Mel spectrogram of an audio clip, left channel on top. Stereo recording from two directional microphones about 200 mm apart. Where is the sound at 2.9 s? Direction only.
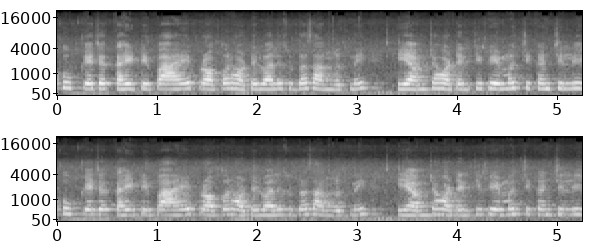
40° left (ahead or behind).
